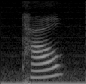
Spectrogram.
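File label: "tao2", Mandarin Chinese pinyin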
